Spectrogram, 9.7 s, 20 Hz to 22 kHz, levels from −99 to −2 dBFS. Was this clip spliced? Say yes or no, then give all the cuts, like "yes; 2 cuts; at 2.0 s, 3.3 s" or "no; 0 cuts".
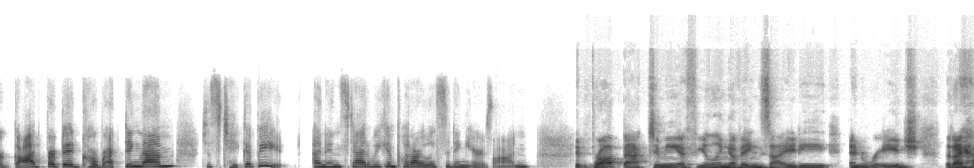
yes; 1 cut; at 5.8 s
